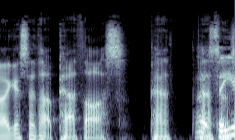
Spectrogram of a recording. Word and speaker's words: pathos: Both syllables are different than I thought. You thought it was pathos. I thought path. Oh, no. I guess I thought pathos. Pathos.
